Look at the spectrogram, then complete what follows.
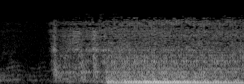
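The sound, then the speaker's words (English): A car engine cranks briefly, then catches and settles into a steady, low idling rumble, fairly loud. “How's the engine? Big, strong, white engine.”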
